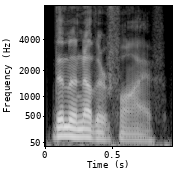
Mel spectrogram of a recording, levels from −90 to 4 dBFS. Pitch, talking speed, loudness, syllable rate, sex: 105 Hz, 190 wpm, -16 LUFS, 5.9 syllables/s, male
